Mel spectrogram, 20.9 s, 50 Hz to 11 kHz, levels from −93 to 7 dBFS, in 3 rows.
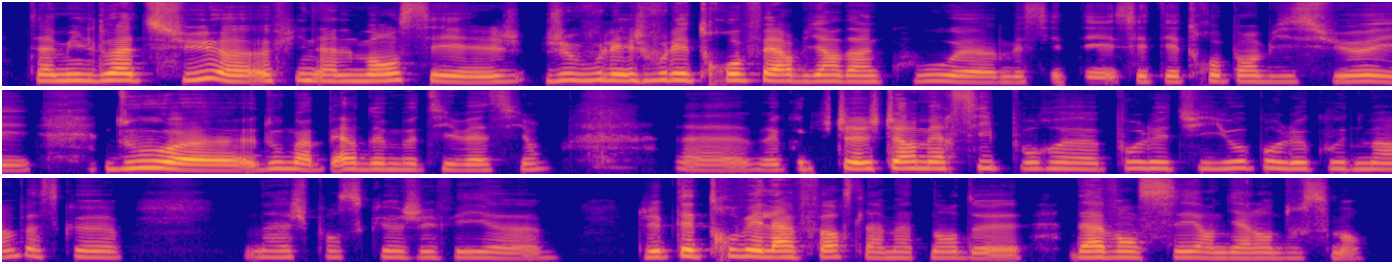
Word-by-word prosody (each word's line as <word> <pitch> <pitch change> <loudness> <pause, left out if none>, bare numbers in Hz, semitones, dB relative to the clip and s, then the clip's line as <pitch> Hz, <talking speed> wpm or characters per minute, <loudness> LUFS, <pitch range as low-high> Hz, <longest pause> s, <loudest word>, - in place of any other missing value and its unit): tu - - -1
as 200 - +4
mis 210 +1 +2
le 205 - -3
doigt 220 +1 +8
dessus, 230 +4 +1
heu, 190 -1 +4
finalement. 200 -1 +1
C'est, 195 -5 0 0.2
heu, - - -1
j 190 +4 -12
je 210 +3 -2
voulais 215 -1 +2
je 205 - -4
voulais 225 0 +4
trop 215 +1 +3
faire 200 -1 +5
bien 195 0 +1
d'un 185 0 0
coup, 190 +1 -5
heu, 170 -2 +1
mais 165 0 -8
c'était 160 -1 -9
c'était 180 0 -5
trop 190 +2 -4
ambitieux 180 0 -3
et 165 -3 -4 0.4
d'où, 215 +3 +6
heu, 165 -3 +7
d'où 210 +4 -4
ma 190 -4 0
perte 190 +2 0
de 190 0 -1
motivation. 180 0 -7 0.7
Heu, 80 0 -7
bah, 170 - -9
écoute, 200 +4 -12
je - - -12
te 205 -3 +6
je 210 - -3
te - - +6
remercie 215 +1 +1
pour, 205 -1 -7
heu, 195 -1 -4
pour 215 +1 -5
le 215 0 -3
tuyau, 210 +1 -6
pour 220 0 -3
le 205 0 0
coup 210 +1 -8
de 195 - -10
main, 195 +1 -4
parce 225 -3 -6
que 190 -2 -4 0.6
là, 195 0 -9
je 195 - -8
pense 195 0 -9
que 195 -1 -6
je 185 0 -6
vais 185 0 -5
heu, 170 -1 -7 0.5
je 190 - -5
vais - - +3
peut-être 210 +2 +4
trouver 220 -2 +5
la 195 0 +6
force, 195 +1 -2
là, 180 -1 -5
maintenant, 180 +1 -7
de 85 - -5 0.2
d'avancer 190 -1 +1
en 175 -1 -5
y 170 - -4
allant 170 0 -4
doucement. 165 - -9
195 Hz, 215 wpm, -22 LUFS, 180-210 Hz, 0.7 s, doigt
